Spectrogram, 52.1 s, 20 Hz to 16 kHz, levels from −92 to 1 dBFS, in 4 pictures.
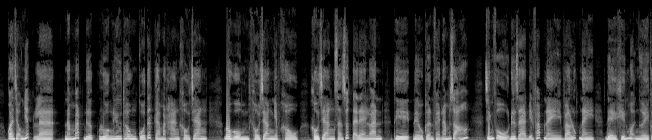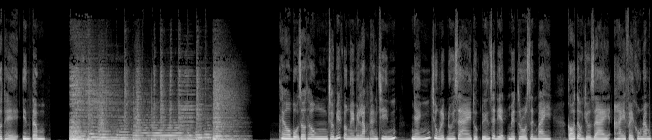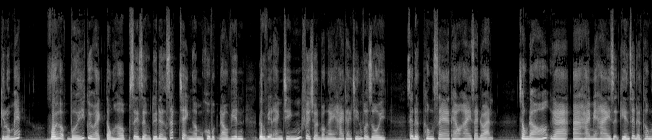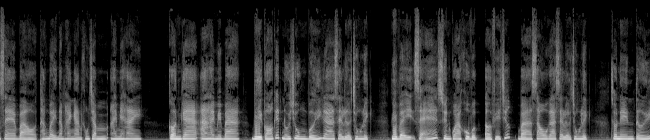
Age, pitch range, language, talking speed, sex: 20-39, 190-215 Hz, Vietnamese, 210 wpm, female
